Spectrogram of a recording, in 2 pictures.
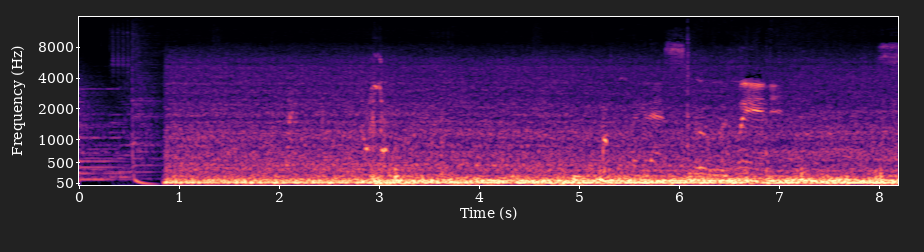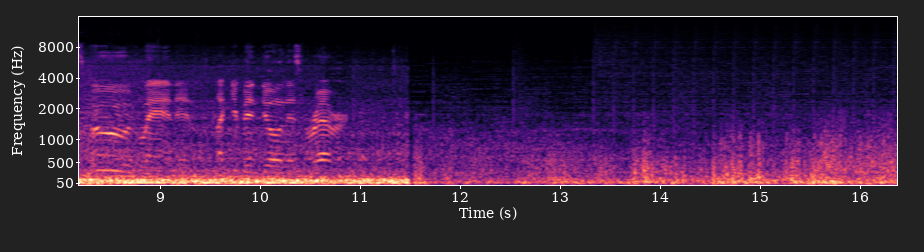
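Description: Engine and propeller of a single-engine Piper Archer heard from inside the cockpit: a loud, steady low drone that cuts in suddenly about a second in, after a moment of guitar music. The drone drops away abruptly a few seconds before the end, leaving quieter noise.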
